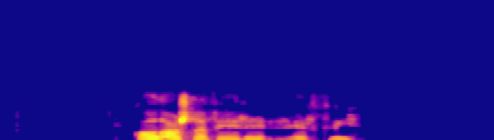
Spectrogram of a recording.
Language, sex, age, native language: Icelandic, male, 9, Icelandic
